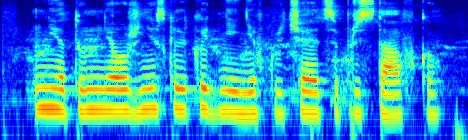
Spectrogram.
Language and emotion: Russian, neutral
